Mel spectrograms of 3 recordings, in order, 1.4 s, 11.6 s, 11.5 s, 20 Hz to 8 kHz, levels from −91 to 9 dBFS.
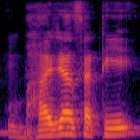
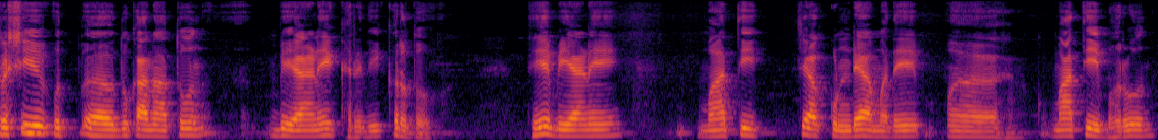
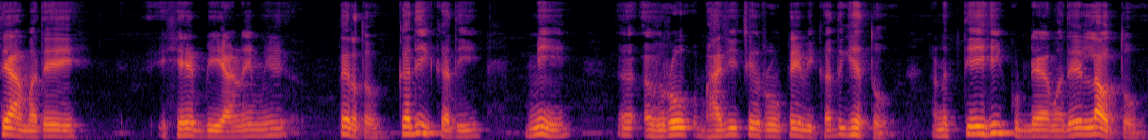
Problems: none marked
